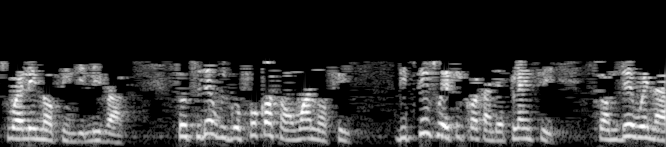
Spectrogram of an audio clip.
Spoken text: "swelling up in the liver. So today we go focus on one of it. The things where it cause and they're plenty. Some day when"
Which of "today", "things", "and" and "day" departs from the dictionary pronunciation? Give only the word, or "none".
things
